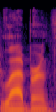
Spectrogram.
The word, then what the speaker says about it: labyrinth: How do you say that word? Labyrinth. Uh, is that it's not labinth. Laby. Labyrinth. Labyrinth. Why is there a Y in there? Labyrinth. Like lab. Labyrinth.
